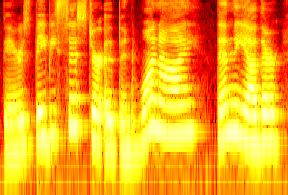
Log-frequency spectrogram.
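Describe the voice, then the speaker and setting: A woman reading a children's story aloud in an expressive, scripted storytelling style. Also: on the high side, a little slow. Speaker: storybook reader.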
